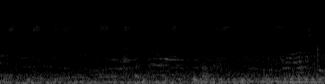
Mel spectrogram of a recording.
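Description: A pen writes the name of a function by hand, giving short repeated scratchy strokes in an irregular rhythm, close and faint, with quiet background.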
